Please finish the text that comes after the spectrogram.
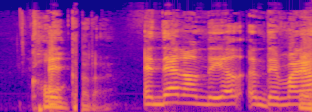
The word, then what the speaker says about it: Kolkata: Calcutta? Oh, Calcutta. Is that how you say it? A Calcutta prostitute. No, it's Phenomena. Well, shut the fuck up. Because look at it says India, Kolkata. Kolkata.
